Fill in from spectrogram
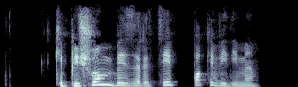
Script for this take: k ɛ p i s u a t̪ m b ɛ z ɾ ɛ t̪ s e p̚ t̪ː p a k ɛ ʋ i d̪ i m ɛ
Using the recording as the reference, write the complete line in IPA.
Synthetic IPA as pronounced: k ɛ p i ʃ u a m b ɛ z ɾ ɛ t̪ s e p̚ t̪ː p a k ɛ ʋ i d̪ i m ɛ

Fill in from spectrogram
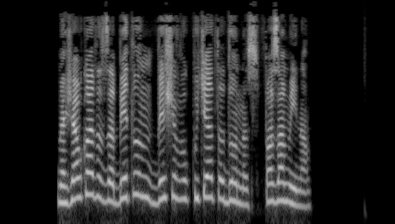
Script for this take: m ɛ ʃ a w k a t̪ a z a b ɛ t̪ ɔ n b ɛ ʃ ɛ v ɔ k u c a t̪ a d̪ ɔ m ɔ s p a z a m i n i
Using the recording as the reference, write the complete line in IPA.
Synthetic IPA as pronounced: m ɛ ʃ a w k a t̪ a z a b ɛ t̪ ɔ n b ɛ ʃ ɛ v ɔ k u c a t̪ a d̪ ɔ n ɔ s p a z a m i n a

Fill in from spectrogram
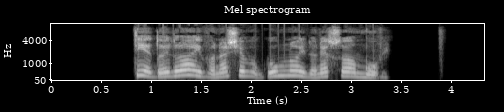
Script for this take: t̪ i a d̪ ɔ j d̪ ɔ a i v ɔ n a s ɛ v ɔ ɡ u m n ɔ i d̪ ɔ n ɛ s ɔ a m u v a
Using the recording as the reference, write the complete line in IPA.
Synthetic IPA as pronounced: t̪ i ɛ d̪ ɔ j d̪ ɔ a i v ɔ n a ʃ ɛ v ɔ ɡ u m n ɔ i d̪ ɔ n ɛ s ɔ a m u v i

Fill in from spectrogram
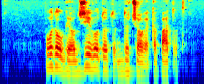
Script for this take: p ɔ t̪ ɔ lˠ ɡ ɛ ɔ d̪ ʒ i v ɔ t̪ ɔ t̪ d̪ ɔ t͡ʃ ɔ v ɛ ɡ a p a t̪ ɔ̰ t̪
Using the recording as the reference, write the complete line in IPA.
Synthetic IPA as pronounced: p ɔ d̪ ɔ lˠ ɡ ɛ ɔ d̪ ʒ i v ɔ t̪ ɔ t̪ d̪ ɔ t͡ʃ ɔ v ɛ k a p a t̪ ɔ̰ t̪

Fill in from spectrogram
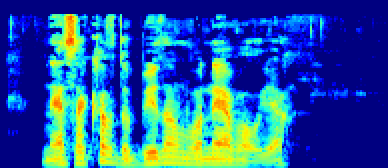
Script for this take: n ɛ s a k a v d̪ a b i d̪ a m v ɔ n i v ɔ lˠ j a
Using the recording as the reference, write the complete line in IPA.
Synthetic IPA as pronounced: n ɛ s a k a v d̪ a b i d̪ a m v ɔ n ɛ v ɔ lˠ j a

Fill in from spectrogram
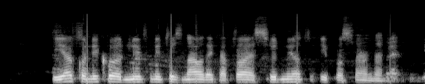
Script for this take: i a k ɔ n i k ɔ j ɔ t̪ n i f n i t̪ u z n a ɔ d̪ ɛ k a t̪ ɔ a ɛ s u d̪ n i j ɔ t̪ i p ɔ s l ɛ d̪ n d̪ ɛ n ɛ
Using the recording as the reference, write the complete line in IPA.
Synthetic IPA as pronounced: i a k ɔ n i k ɔ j ɔ d̪ n i f n i t̪ u z n a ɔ d̪ ɛ k a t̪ ɔ a ɛ s u d̪ n i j ɔ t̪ i p ɔ s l ɛ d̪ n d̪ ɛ n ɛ

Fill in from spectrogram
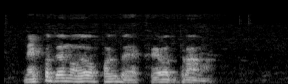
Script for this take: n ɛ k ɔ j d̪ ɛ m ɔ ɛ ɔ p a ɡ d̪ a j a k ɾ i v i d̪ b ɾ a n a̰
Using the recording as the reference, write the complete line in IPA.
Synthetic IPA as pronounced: n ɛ k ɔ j d̪ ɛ n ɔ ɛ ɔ p a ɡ d̪ a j a k ɾ ɛ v a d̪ b ɾ a n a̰

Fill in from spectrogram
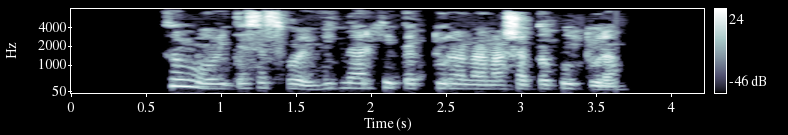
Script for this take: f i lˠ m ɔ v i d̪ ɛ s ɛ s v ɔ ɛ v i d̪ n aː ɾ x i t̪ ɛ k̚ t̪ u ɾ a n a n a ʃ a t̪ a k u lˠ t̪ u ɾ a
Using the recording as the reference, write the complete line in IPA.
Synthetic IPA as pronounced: f i lˠ m ɔ v i t̪ ɛ s ɛ s v ɔ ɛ v i d̪ n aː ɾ x i t̪ ɛ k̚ t̪ u ɾ a n a n a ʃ a t̪ a k u lˠ t̪ u ɾ a

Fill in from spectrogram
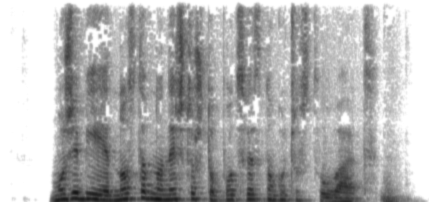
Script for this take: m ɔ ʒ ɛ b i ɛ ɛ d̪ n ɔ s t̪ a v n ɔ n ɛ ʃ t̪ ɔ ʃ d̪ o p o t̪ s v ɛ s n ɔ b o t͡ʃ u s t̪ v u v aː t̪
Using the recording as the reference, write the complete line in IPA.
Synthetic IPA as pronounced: m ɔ ʒ ɛ b i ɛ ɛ d̪ n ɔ s t̪ a v n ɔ n ɛ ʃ t̪ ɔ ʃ t̪ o p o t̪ s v ɛ s n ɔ ɡ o t͡ʃ u s t̪ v u v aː t̪

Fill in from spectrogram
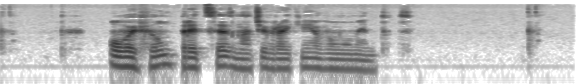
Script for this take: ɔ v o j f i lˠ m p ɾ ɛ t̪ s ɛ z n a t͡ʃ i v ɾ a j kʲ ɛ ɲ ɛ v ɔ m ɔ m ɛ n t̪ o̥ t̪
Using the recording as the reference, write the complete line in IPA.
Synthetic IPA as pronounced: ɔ v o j f i lˠ m p ɾ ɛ t̪ s ɛ z n a t͡ʃ i v ɾ a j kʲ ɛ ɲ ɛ v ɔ m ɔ m ɛ n t̪ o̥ t̪

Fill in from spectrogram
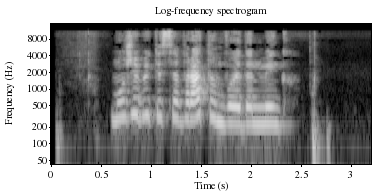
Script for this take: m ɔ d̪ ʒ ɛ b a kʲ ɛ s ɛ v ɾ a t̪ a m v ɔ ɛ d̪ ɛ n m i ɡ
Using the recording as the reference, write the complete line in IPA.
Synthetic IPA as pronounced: m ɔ ʒ ɛ b i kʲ ɛ s ɛ v ɾ a t̪ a m v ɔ ɛ d̪ ɛ n m i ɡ

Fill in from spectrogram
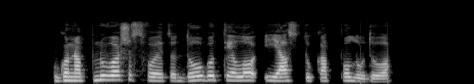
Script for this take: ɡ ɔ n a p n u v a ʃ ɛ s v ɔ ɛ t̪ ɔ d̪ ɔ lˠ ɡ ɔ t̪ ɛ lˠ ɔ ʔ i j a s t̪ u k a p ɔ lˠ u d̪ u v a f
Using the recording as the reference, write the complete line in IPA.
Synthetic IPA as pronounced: ɡ ɔ n a p n u v a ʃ ɛ s v ɔ ɛ t̪ ɔ d̪ ɔ lˠ ɡ ɔ t̪ ɛ lˠ ɔ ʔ i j a s t̪ u k a p ɔ lˠ u d̪ u v a f

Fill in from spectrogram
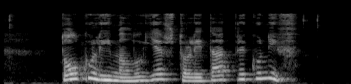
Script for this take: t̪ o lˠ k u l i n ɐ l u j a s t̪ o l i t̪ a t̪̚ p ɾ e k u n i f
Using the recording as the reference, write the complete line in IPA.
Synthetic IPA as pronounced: t̪ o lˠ k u l i m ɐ l u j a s t̪ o l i t̪ a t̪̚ p ɾ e k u n i f

